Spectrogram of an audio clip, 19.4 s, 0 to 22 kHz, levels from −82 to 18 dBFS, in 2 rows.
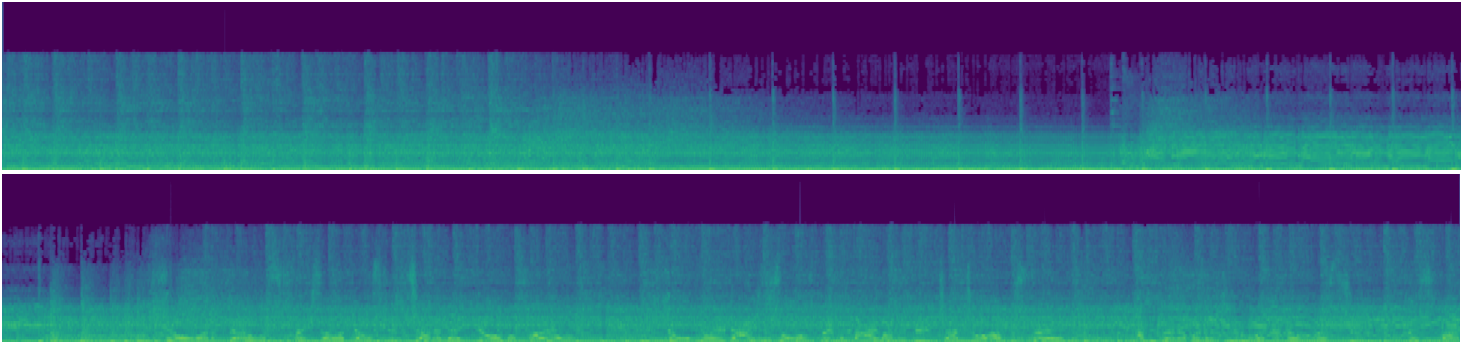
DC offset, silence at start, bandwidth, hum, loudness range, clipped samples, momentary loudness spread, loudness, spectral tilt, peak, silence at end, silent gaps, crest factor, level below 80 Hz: under 0.1%; 0 s; 15.5 kHz; none; 2 LU; under 0.1%; 3 LU; -11 LUFS; -5.5 dB/octave; 0 dBFS; 0 s; none; 10 dB; -26 dBFS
